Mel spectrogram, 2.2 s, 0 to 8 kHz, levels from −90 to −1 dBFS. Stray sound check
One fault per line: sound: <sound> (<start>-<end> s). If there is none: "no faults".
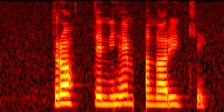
sound: dropout (1.3-1.5 s)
